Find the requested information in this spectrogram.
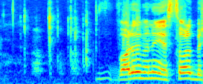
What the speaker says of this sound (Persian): وقتی که خودم فایر یا فایروال رو تایپ بکنم میتونم ویندوز فایروال رو اینجا ببینم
